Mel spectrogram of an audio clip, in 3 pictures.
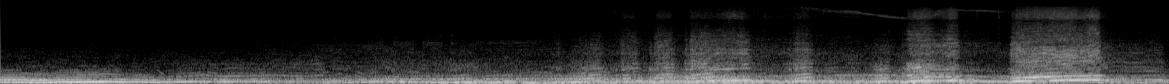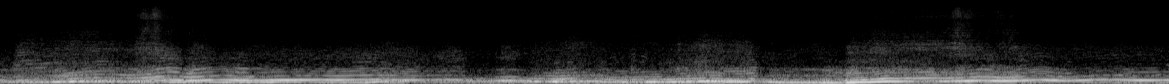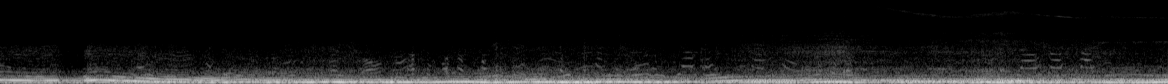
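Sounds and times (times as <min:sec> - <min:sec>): race car engines revving: 0:00.0 - 0:35.0.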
